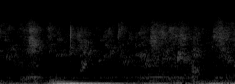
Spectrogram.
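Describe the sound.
Hot bath water sloshing and lapping as someone gets into the tub, a continuous, fairly soft swirl of water that swells briefly early on, with no voices.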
